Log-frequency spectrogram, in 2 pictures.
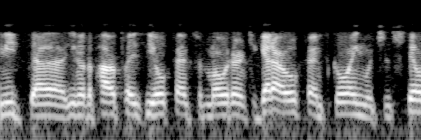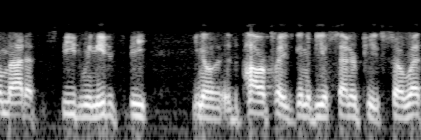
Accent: Switzerland; English is a second language; I experienced it through my home country, Switzerland

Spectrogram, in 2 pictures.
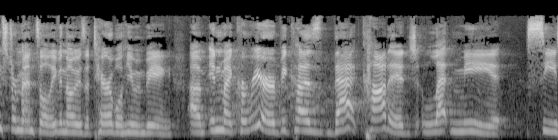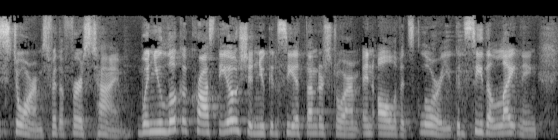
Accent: Michigan, United States; also born or lived in California; So when I grew up in Michigan. I was actually born in Southern California, but we moved very quickly to Michigan.

